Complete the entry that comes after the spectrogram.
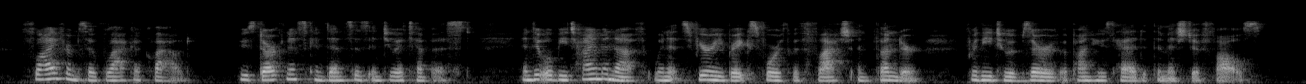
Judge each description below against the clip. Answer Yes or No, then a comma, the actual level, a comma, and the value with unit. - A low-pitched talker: No, high, 190 Hz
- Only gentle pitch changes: Yes, narrow, 2.2 semitones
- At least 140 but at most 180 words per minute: Yes, average, 175 wpm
